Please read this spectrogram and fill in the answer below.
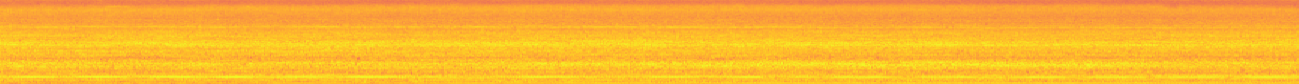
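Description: Carpet extractor's vacuum running steadily as the cleaning wand is worked across a shag area rug, sucking water and soil back out of the pile during hot-water extraction. It is a constant whooshing suction with a steady low hum and a higher whine.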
